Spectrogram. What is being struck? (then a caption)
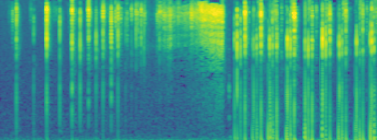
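Rough stone block wall. Long blue-painted nails tap and scratch across a large solid wall of rough, pitted, tool-striated stone or concrete blocks. Quick, irregular clicking taps give way to a steady, bright, hissing scrape. Louder, denser tapping with a low thud beneath each strike follows.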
